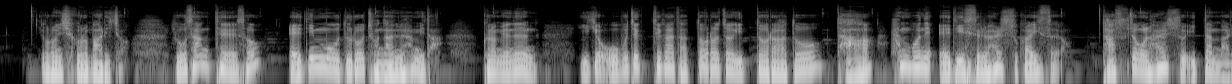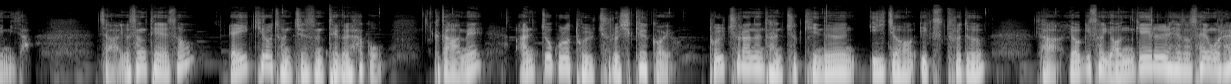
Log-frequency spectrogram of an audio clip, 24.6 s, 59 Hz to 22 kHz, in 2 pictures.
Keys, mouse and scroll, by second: 2.0 middle click, 2.9-11.0 drag, 4.6 middle click, 10.5 g, 11.0-13.2 ctrl+middle drag, 11.4 ctrl+z, 13.2 scroll up 1, 14.0 middle click, 14.6 a, 15.3 middle click, 15.9 scroll down 1.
